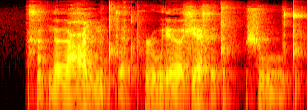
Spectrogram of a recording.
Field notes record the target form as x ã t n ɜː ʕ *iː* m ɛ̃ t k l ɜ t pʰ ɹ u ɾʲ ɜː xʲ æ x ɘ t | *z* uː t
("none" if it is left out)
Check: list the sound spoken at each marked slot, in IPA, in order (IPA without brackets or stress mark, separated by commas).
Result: i, ʃ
